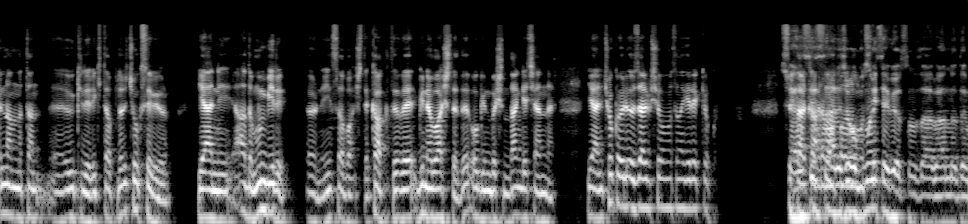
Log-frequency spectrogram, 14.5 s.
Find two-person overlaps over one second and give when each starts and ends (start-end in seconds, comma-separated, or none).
11.8-13.2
